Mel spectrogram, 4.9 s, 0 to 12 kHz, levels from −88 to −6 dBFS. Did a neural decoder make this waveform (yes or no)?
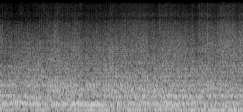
no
